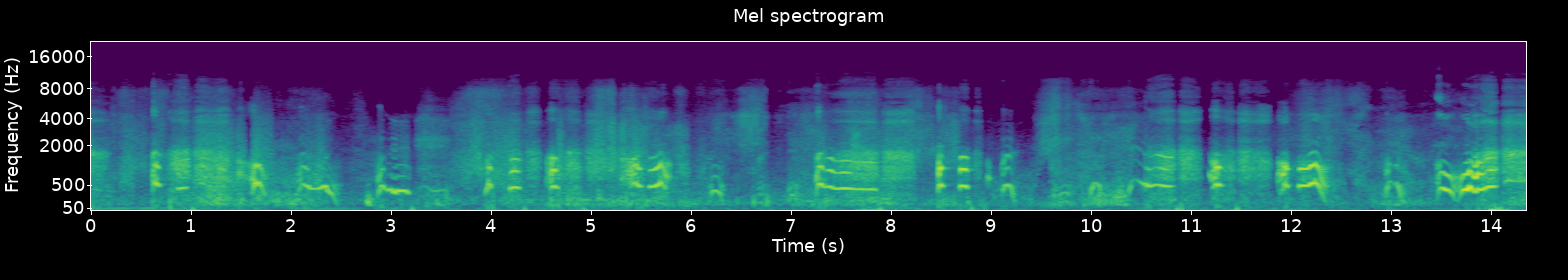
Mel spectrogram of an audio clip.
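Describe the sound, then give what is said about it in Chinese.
Breathy moans and sharp gasps repeat in uneven bursts with short pauses, the voice rising and falling in pitch. The sound is thin and tinny, from a video playing on a mobile phone. “这是手机里的视频声。因为被侵犯的身体，这些受害者的娇喘呻吟声就很大很响。”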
